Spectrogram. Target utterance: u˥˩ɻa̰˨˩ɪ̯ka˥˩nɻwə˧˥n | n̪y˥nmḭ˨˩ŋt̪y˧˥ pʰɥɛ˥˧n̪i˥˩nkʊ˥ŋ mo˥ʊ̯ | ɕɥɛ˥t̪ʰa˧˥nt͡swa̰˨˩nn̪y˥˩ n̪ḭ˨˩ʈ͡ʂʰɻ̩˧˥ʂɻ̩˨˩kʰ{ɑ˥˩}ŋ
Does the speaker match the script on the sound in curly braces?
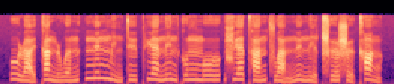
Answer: yes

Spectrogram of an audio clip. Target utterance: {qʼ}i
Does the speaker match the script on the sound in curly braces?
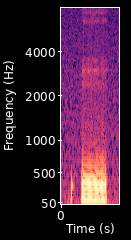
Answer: no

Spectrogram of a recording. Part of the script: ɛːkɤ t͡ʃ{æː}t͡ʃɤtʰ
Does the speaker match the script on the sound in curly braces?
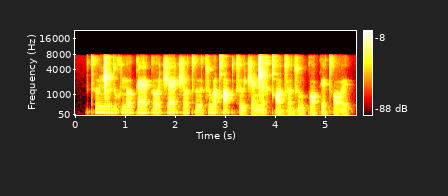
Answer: no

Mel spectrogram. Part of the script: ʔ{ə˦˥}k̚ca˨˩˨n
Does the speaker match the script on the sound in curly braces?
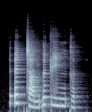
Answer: no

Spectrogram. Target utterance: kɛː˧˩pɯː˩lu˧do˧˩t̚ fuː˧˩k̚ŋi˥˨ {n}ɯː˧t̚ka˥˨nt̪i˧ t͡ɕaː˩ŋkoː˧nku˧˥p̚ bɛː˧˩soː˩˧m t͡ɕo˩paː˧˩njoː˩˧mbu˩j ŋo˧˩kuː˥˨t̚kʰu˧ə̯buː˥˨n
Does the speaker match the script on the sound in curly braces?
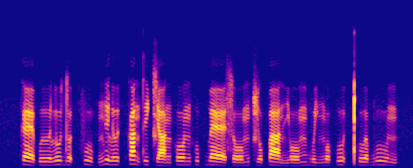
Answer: no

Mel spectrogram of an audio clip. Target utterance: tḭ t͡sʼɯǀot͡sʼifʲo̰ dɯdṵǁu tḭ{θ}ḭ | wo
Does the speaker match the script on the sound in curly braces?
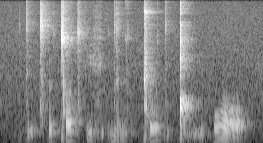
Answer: no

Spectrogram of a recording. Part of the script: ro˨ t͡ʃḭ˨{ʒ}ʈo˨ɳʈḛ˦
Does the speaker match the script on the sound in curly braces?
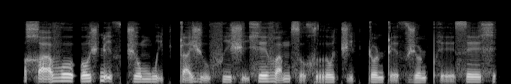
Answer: no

